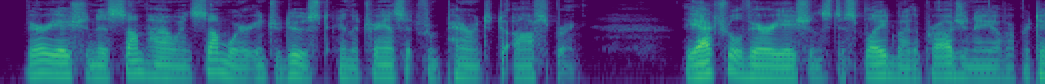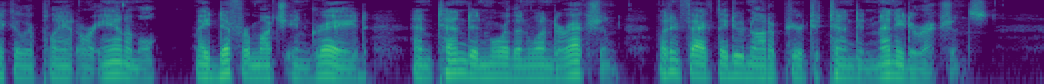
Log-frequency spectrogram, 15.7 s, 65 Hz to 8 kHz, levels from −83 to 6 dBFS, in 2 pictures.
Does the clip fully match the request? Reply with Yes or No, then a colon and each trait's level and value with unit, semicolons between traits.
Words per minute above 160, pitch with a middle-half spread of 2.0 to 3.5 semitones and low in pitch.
Yes: average, 195 wpm; average, 3.1 semitones; low, 100 Hz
